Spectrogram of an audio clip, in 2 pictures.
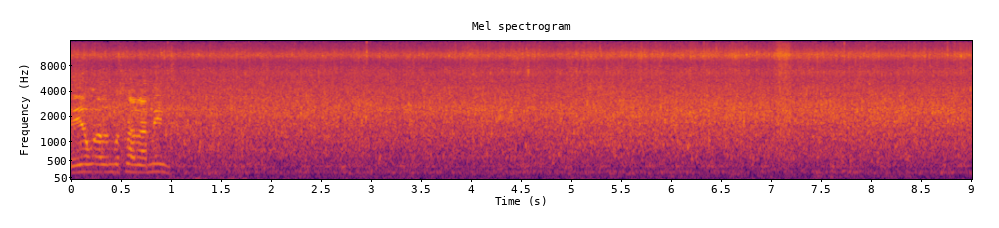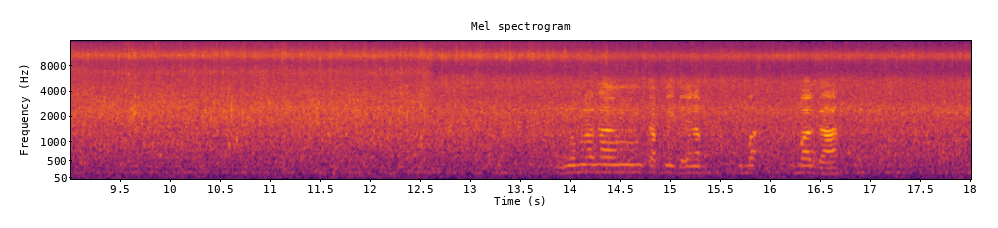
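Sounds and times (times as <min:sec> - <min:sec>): stream rushing over rocks: 0:00.0 - 0:18.0.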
